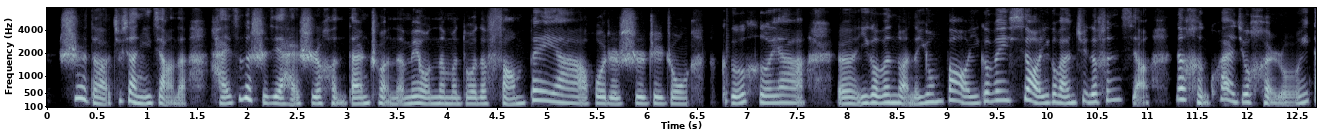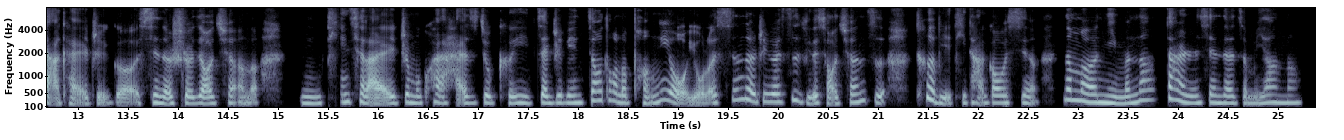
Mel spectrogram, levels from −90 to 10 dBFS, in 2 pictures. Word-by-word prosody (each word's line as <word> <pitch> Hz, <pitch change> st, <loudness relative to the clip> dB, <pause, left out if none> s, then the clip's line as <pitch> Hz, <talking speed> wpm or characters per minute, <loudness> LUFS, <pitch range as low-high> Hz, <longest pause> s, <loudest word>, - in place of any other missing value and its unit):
是 350 Hz, -2 st, +4 dB
的， 180 Hz, -, +1 dB
就 260 Hz, -, -7 dB
像 240 Hz, -6 st, +5 dB
你 195 Hz, -, +2 dB
讲 205 Hz, 0 st, +1 dB
的， -, -, -3 dB, 0.2 s
孩 190 Hz, -1 st, +1 dB
子 220 Hz, +11 st, -3 dB
的 345 Hz, -, +8 dB
世 210 Hz, -8 st, -1 dB
界 195 Hz, -1 st, +3 dB
还 180 Hz, -, 0 dB
是 190 Hz, -, +3 dB
很 195 Hz, +2 st, -4 dB
单 185 Hz, +2 st, +3 dB
纯 200 Hz, -3 st, -1 dB
的， -, -, -2 dB
没 190 Hz, +2 st, +2 dB
有 190 Hz, -3 st, +3 dB
那 185 Hz, 0 st, +1 dB
么 180 Hz, -1 st, -1 dB
多 180 Hz, 0 st, 0 dB
的 185 Hz, 0 st, 0 dB
防 185 Hz, 0 st, 0 dB
备 280 Hz, +3 st, +1 dB
呀， 220 Hz, -4 st, +1 dB
或 190 Hz, 0 st, +2 dB
者 175 Hz, -1 st, +1 dB
是 190 Hz, +1 st, +1 dB
这 190 Hz, 0 st, +1 dB
种 180 Hz, -1 st, -1 dB, 0.3 s
隔 200 Hz, +2 st, +1 dB
阂 225 Hz, -3 st, 0 dB
呀。 215 Hz, 0 st, 0 dB, 0.3 s
呃， 185 Hz, 0 st, +1 dB
一 200 Hz, +2 st, +2 dB
个 220 Hz, 0 st, +5 dB
温 225 Hz, +2 st, +3 dB
暖 -, -, +2 dB
的 -, -, -3 dB
拥 235 Hz, +5 st, +1 dB
抱， 260 Hz, -7 st, +2 dB
一 200 Hz, +1 st, -1 dB
个 260 Hz, +4 st, +2 dB
微 280 Hz, +1 st, 0 dB
笑， 275 Hz, -5 st, +4 dB
一 210 Hz, -, 0 dB
个 240 Hz, -, +1 dB
玩 210 Hz, +1 st, +3 dB
具 245 Hz, -, -7 dB
的 235 Hz, 0 st, +3 dB
分 290 Hz, +5 st, -5 dB
享， -, -, -3 dB, 0.2 s
那 320 Hz, 0 st, +6 dB
很 220 Hz, -8 st, -1 dB
快 260 Hz, -, +1 dB
就 235 Hz, 0 st, +2 dB
很 220 Hz, -2 st, -1 dB
容 200 Hz, -, -4 dB
易 235 Hz, -, -1 dB
打 -, -, +2 dB
开 -, -, -2 dB
这 -, -, -4 dB
个 -, -, -2 dB
新 220 Hz, -1 st, 0 dB
的 180 Hz, -2 st, +3 dB
社 205 Hz, -1 st, 0 dB
交 190 Hz, -1 st, +3 dB
圈 200 Hz, -, -4 dB
了。 -, -, -4 dB, 0.4 s
嗯， 195 Hz, -1 st, -2 dB
听 235 Hz, +1 st, -4 dB
起 235 Hz, -, -1 dB
来 -, -, +4 dB
这 230 Hz, +4 st, -1 dB
么 205 Hz, -1 st, 0 dB
快 230 Hz, +3 st, -2 dB
孩 205 Hz, 0 st, -1 dB
子 205 Hz, -, -8 dB
就 215 Hz, -1 st, 0 dB
可 205 Hz, -1 st, -5 dB
以 210 Hz, -1 st, -1 dB
在 220 Hz, -1 st, +2 dB
这 215 Hz, +2 st, -1 dB
边 215 Hz, 0 st, 0 dB
交 275 Hz, +3 st, 0 dB
到 280 Hz, -2 st, -3 dB
了 215 Hz, -3 st, +1 dB
朋 210 Hz, +2 st, -4 dB
友， 280 Hz, -2 st, +1 dB
有 -, -, -1 dB
了 -, -, 0 dB
新 295 Hz, +8 st, -7 dB
的 280 Hz, -6 st, +3 dB
这 245 Hz, +1 st, -6 dB
个 235 Hz, 0 st, +2 dB
自 270 Hz, +4 st, -4 dB
己 210 Hz, -, -8 dB
的 -, -, +2 dB
小 220 Hz, -, -2 dB
圈 230 Hz, +6 st, -2 dB
子， 410 Hz, -, -3 dB, 0.3 s
特 335 Hz, -5 st, +3 dB
别 190 Hz, -, -2 dB
替 210 Hz, -, -9 dB
他 220 Hz, 0 st, -3 dB
高 215 Hz, 0 st, +1 dB
兴。 215 Hz, -1 st, -4 dB, 0.3 s
那 305 Hz, -1 st, +1 dB
么 255 Hz, -6 st, +3 dB
你 215 Hz, -3 st, +3 dB
们 195 Hz, +3 st, 0 dB
呢？ 290 Hz, +3 st, -3 dB
大 315 Hz, -6 st, +2 dB
人 210 Hz, -2 st, 0 dB
现 220 Hz, -1 st, -2 dB
在 205 Hz, -1 st, 0 dB
怎 200 Hz, -1 st, -7 dB
么 200 Hz, -, -6 dB
样 220 Hz, +1 st, -2 dB
呢？ 215 Hz, 0 st, -4 dB
215 Hz, 290 characters per minute, -21 LUFS, 195-240 Hz, 0.4 s, 的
